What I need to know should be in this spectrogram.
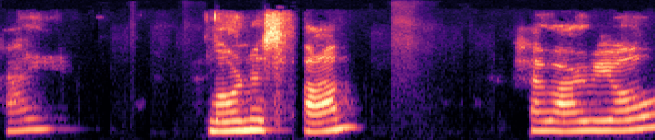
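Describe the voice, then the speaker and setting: Her pitch is high, and she has a Scottish accent. The woman keeps to a fairly slow pace. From Scotland. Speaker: confidence coach. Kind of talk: casual chat.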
